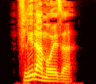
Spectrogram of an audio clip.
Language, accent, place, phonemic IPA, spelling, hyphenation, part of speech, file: German, Germany, Berlin, /ˈfleːdɐˌmɔɪ̯zə/, Fledermäuse, Fle‧der‧mäu‧se, noun, De-Fledermäuse.ogg
- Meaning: nominative/accusative/genitive plural of Fledermaus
